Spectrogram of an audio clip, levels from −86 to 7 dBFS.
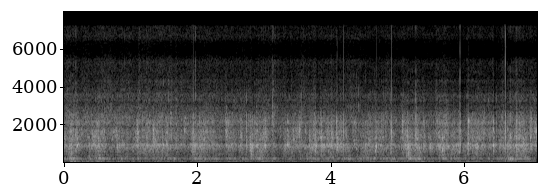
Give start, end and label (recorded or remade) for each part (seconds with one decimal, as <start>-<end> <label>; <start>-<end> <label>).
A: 0.0-7.1 recorded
